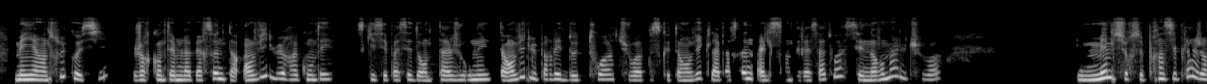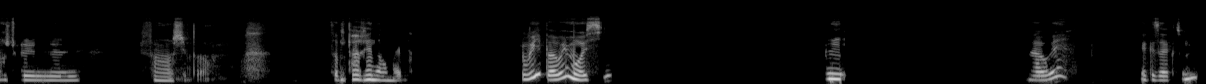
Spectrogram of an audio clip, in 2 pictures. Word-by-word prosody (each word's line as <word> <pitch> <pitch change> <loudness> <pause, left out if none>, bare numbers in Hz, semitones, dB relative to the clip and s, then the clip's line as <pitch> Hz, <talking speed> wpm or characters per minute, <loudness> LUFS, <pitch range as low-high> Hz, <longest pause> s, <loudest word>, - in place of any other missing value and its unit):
mais 220 +1 +8
il - - +9
y - - +7
a 210 - +4
un 205 - +3
truc 350 - -5
aussi, 255 - +1 0.3
genre 205 0 -1
quand 220 - +1
tu 210 - -2
aimes 210 0 +4
la 205 -1 +2
personne, 250 +6 +3
tu - - -3
as - - -3
envie 215 - +2
de 310 - -3
lui 265 - +2
raconter 230 0 -1 0.2
ce - - -8
qui 220 - -6
s'est 205 0 -4
passé 200 +2 -2
dans 190 -2 0
ta 205 +2 0
journée, 215 +2 +1
tu 205 - +4
as 190 - +5
envie 220 +12 +3
de 315 - -8
lui 275 - 0
parler 235 0 0
de 205 0 -3
toi, 230 +3 -3
tu 200 - -10
vois? 195 -1 +1
Parce 210 +2 -5
que 210 - -9
tu 185 - -4
as - - -1
envie 190 +9 -2
que - - -1
la 195 - +2
personne 270 +7 +2
elle 195 0 +1
s'intéresse 195 -1 -6
à 230 - 0
toi, 360 +7 -3
c'est 210 - -3
normal. 260 - +1
Tu 240 - -7
vois? 225 +4 -6 1.4
Même 225 +10 +8
sur 255 -4 -1
ce 225 - -3
principe-là, 260 - -1
genre, 240 -6 +1 0.2
je 205 - -3 1.2
enfin 180 -3 -9
je - - -3
sais - - -8
pas. - - -18 1.2
Ça - - -7
me - - -7
paraît 225 -1 +1
normal. 190 -3 -2 1.2
Oui, 270 - +5
bah 210 - +4
oui 300 +9 +3
moi 235 -7 +6
aussi. 280 - -3 2.2
Mmh. 250 -1 +8 1.9
Bah, 200 -1 -2
ouais, 330 - -2 0.7
exactement. 210 +5 -4
220 Hz, 185 wpm, -22 LUFS, 205-255 Hz, 2.2 s, il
